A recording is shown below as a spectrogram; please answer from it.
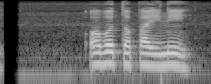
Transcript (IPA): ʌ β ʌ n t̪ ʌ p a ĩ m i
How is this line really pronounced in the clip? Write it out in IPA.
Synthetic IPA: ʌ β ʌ t̪ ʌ p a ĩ n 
